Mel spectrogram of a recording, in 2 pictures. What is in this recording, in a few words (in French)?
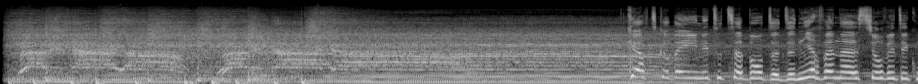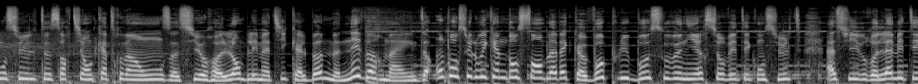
maquette adulte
